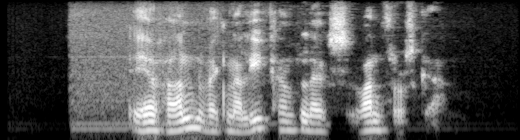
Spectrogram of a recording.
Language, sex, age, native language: Icelandic, male, 30-39, Icelandic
